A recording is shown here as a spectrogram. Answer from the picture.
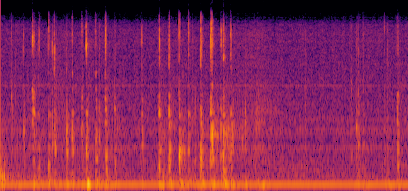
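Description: Typing on a computer keyboard: two short runs of quick keystrokes about half a second apart, over a steady low hum.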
